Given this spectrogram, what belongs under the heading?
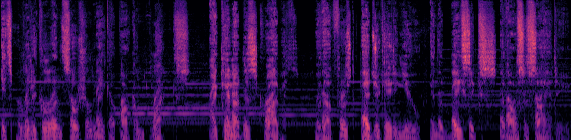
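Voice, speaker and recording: An actor playing a courteous giant alien emissary in a radio drama, speaking formally with measured, polite detachment. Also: male voice, very deep voice, dark tone, soft background music.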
